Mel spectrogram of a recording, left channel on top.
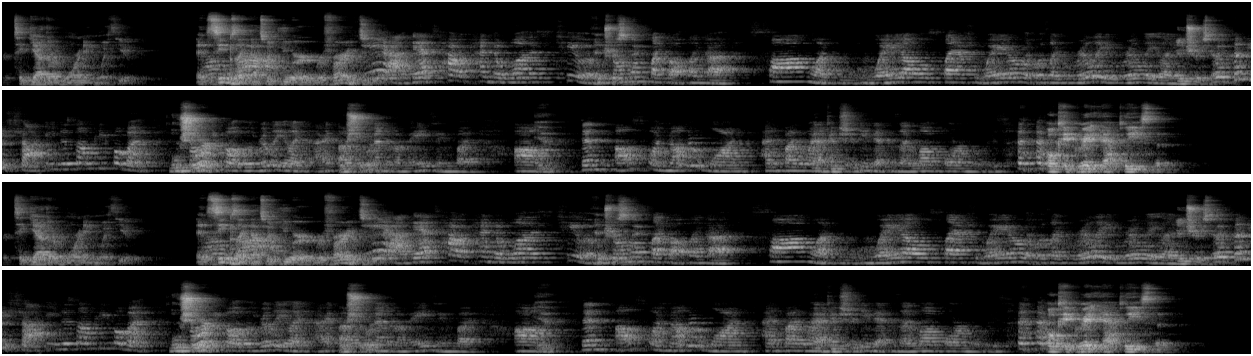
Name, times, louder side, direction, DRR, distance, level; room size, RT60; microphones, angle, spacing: voice 1, 0.1-1.3 1.9-3.9 5.9-6.2 11.7-12.1 14.2-14.6 15.9-16.2 17.8-18.0 20.9-21.1 22.9-24.1, equal, 10° left, -2 dB, 0.6 m, -25 dB
voice 2, 2.0-2.8 3.4-11.8 12.1-14.1 14.4-14.5 14.7-18.0 18.3-22.9 23.5-24.1, left 1 dB, 75° left, -3 dB, 1.1 m, -33 dB
3.9 x 2.2 x 2.7 m, 0.76 s
head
